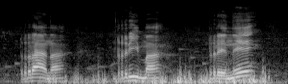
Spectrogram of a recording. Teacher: son aquellos en los que se produce una vibración con la punta de la lengua únicamente el fonema r rara rima rené entre otros fonemas según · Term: fonemas vibrantes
